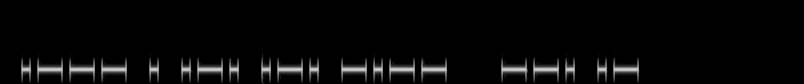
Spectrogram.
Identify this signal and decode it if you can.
Morse code, heard as a keyed tone, about 16 wpm, 700 Hz. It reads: JERRY GA
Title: K1USN SST QSO Practice - 15wpm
